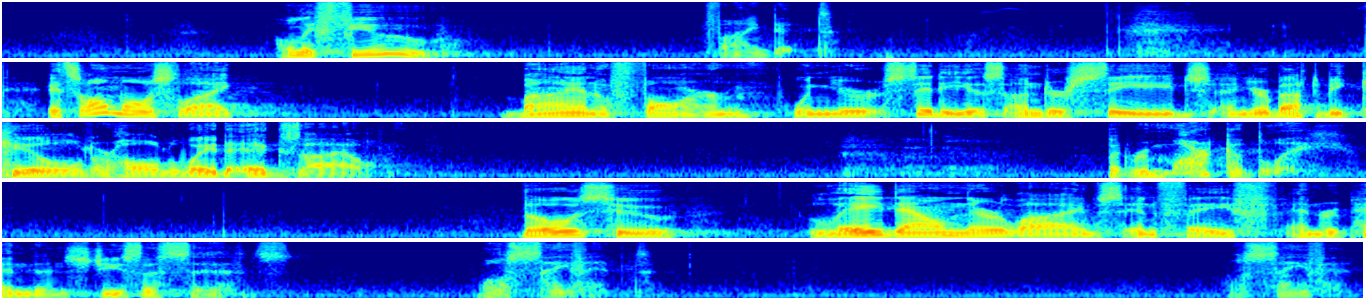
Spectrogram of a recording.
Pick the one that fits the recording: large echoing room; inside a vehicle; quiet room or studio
large echoing room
